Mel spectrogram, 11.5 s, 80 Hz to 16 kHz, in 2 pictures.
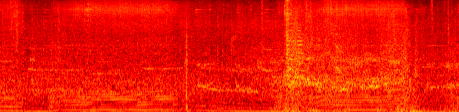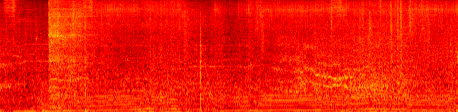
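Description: Volkswagen Golf GTI engine revving hard in Forza Horizon 5, rising and falling tones through gear changes, with tire squeal and skidding under a steady drone of speed.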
